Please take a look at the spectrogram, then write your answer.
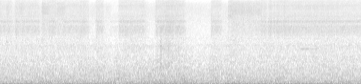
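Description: A power washer sprays in Power Wash Simulator, giving a steady, unbroken hiss that runs loud and even from start to finish, with brief shifts in tone as the spray moves.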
